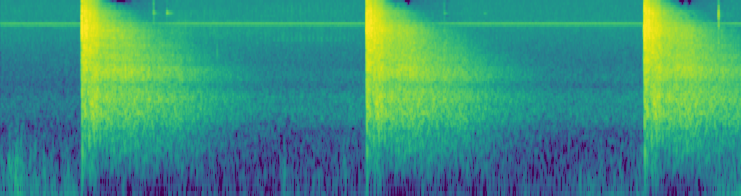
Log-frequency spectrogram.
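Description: Beretta pistol fired three times, about three seconds apart, each shot followed by a long echo that fades over about two seconds.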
